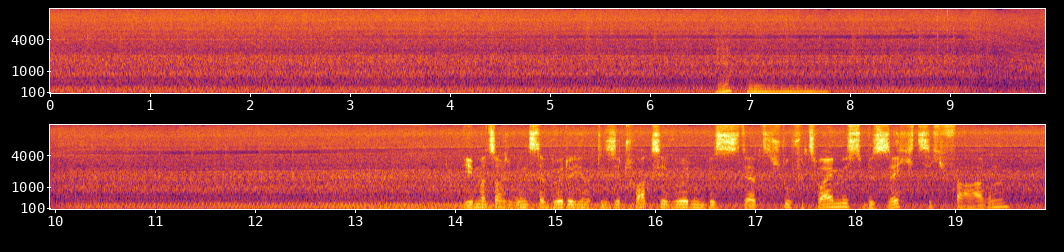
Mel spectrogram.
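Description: Tyres rumble over a bumpy gravel track.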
